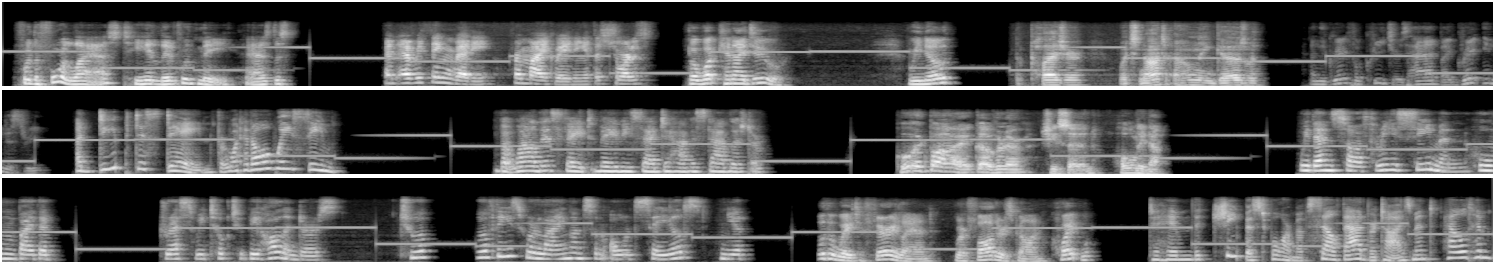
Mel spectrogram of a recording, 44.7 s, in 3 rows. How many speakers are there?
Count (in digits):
9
